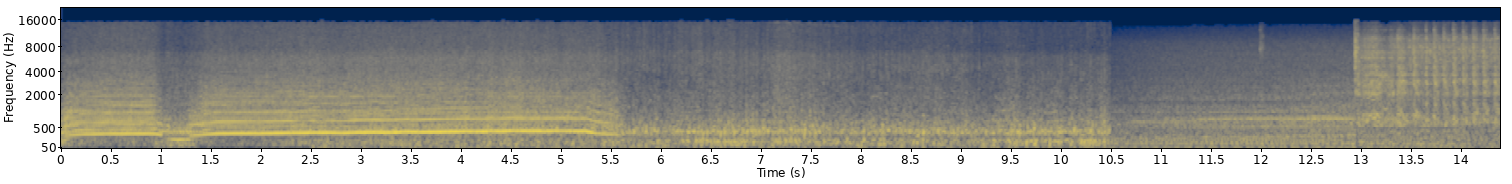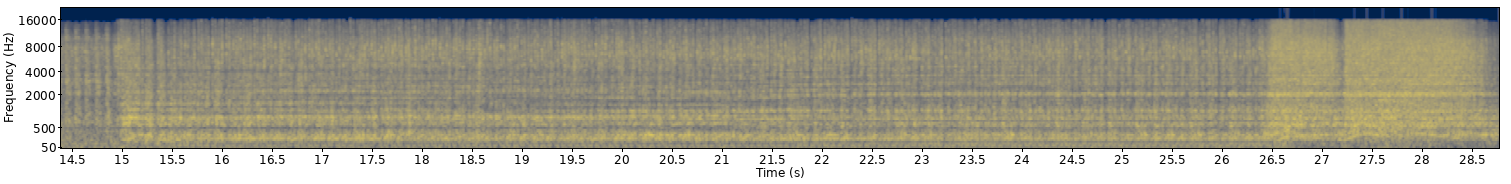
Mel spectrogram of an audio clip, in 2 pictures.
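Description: Ultra 4 off-road buggy's 8.1-litre all-aluminium LS V8 with an X-Ram intake. It revs high with the pitch slowly climbing for the first few seconds, then, after several abrupt changes, runs steadily.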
